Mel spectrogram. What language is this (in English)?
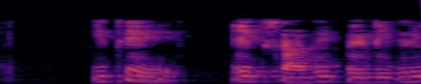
Marathi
